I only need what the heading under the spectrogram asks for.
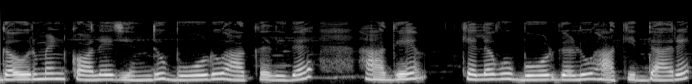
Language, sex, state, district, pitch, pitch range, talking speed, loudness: Kannada, female, Karnataka, Bangalore, 225 Hz, 210-250 Hz, 85 wpm, -14 LUFS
